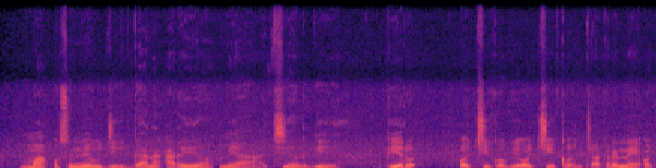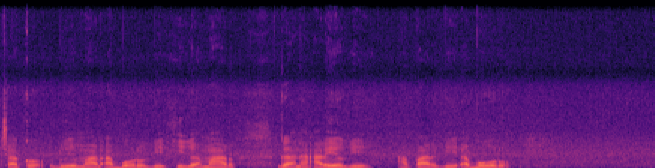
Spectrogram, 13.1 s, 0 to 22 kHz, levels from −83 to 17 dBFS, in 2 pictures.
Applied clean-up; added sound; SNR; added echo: none; none; none; none.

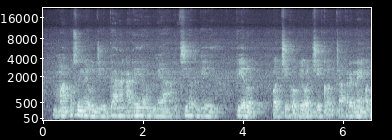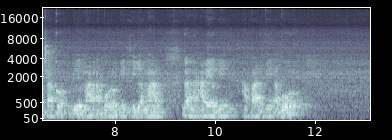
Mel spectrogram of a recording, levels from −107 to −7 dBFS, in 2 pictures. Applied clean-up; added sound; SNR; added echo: none; none; none; reverberation time 0.8 s.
